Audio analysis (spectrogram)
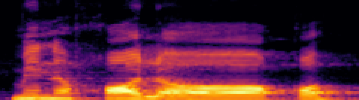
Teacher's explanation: قاف میں قلقلہ پیدا ہوگا کیونکہ قاف حروف قلقلہ میں سے ہے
